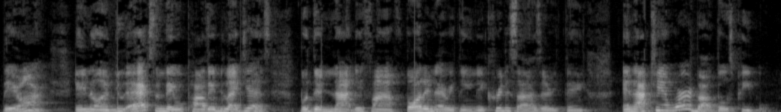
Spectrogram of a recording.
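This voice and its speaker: Lower-voiced woman podcaster talking with braces. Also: animated, quick pace, a bit bright. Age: middle-aged. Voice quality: slightly slurred speech from braces. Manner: talks with braces, stumbling over words at times; candid, encouraging, repeats phrases for emphasis. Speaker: podcast host. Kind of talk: motivational solo podcast talk.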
